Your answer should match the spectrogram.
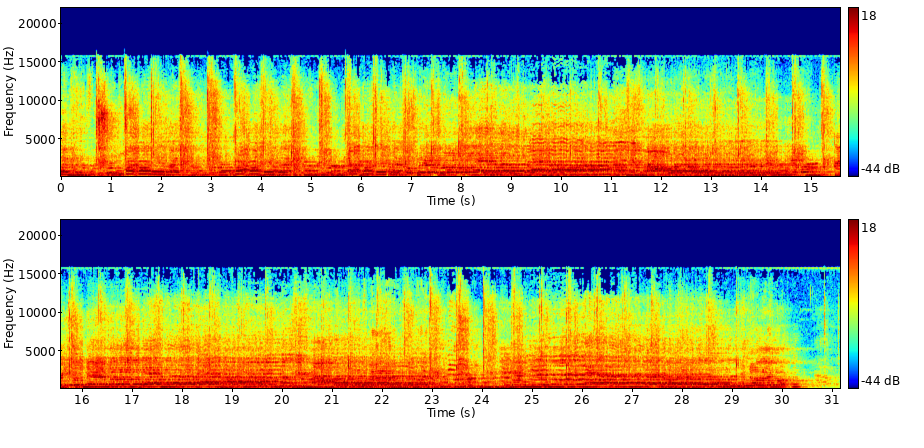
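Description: Gospel choir singing in harmony during rehearsal, holding long chords that change every few seconds, then cutting off together at the end.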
